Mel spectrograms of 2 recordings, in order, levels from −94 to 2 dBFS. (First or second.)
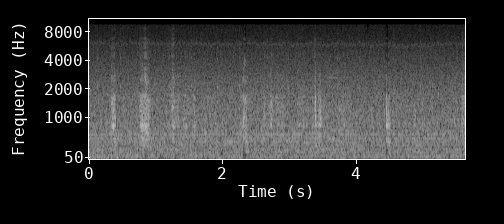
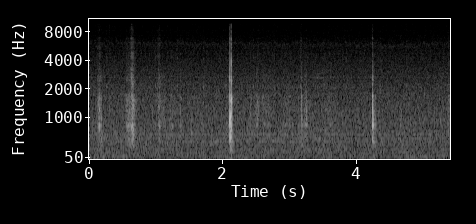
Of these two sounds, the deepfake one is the second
